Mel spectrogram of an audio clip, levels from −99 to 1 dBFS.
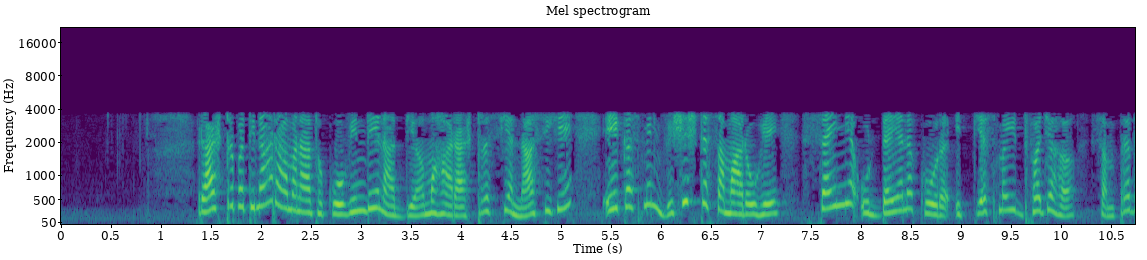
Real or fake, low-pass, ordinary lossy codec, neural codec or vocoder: real; 3.6 kHz; none; none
